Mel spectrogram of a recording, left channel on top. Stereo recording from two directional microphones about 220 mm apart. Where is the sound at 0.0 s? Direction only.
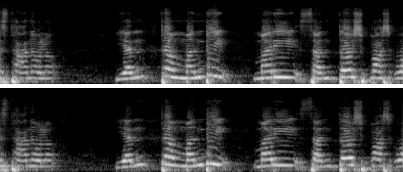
55° left (ahead or behind).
